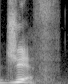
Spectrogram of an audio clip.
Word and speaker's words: GIF: He sent me the obituary in the New York Times of the man who created the GIF, who said, and I quote, "Webster's Dictionary allows both pronunciations, but they're wrong. It's a GIF."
